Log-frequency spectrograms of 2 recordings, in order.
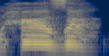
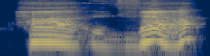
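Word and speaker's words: هذا: So when I say zal, haza, but when I say ha-dha, big difference.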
